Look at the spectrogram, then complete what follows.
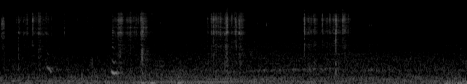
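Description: Wooden pepper mill being twisted by hand, grinding pepper in four short rasping bursts about a second apart.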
